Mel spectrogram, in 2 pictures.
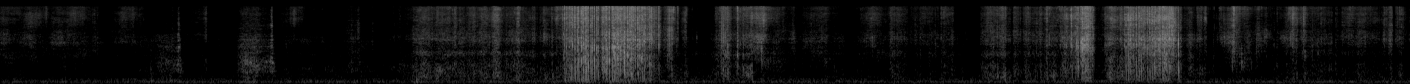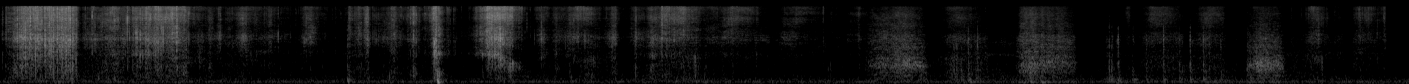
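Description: Dry floral foam, dusted with gym chalk and baby powder, being crushed and crumbled between the fingers. It gives irregular crackly crunching in bursts, with louder squeezes a few seconds apart.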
